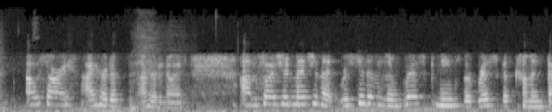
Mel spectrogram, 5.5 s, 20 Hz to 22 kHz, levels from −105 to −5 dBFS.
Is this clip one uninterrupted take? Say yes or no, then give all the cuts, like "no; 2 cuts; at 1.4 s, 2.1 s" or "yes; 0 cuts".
yes; 0 cuts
